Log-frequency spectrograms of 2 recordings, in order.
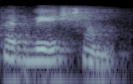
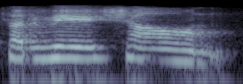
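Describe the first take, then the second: First: The middle vowel is cut short. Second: The middle vowel is held long. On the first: The speaker calls it wrong. "It's not Sarvesham" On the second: The speaker calls it right. "take care of the long vowel, like Sarvesham"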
